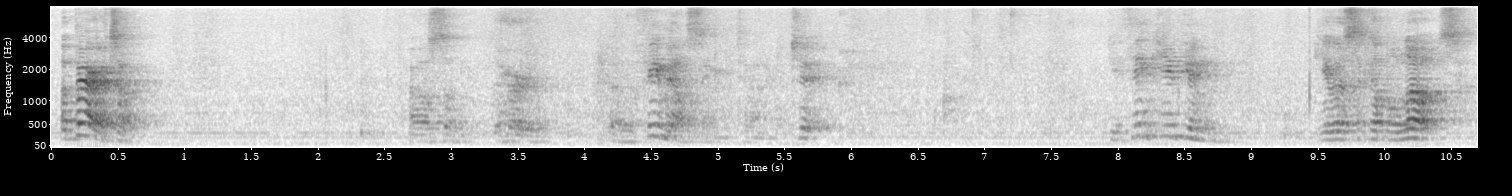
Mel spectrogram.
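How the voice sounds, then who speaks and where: A man with a somewhat high voice coaxes a spirit in slow, courteous phrases. He sounds distant from the camera, and the sound rings around a large empty theatre with a faint hiss underneath. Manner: slow, coaxing and polite. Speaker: paranormal investigator. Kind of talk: calling out to a spirit. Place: large old theatre, indoors. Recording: echoey hall from far off.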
